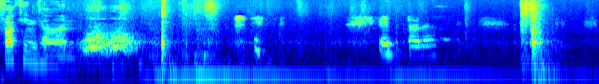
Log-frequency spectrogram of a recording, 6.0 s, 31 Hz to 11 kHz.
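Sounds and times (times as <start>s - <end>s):
speech: 0.0s - 1.4s, 3.8s - 4.4s
several dog barks with whimpering: 0.8s - 1.5s.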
